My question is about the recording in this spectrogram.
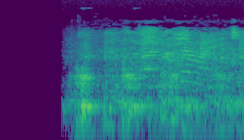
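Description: A man's loud voice through a microphone and loudspeaker in a crowded room. It cuts in suddenly about half a second in, and its loudest moment comes just after.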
